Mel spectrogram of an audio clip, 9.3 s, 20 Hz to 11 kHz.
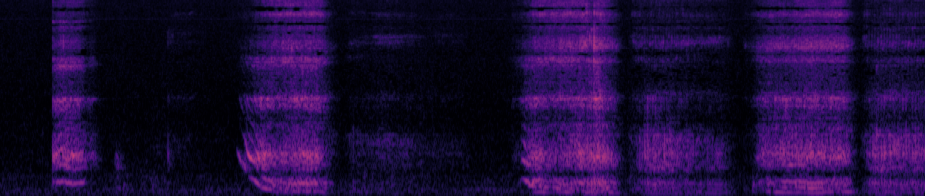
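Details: Snoring recorded with a Flip Video camera: loud, rough, rattling snores at irregular intervals, roughly 25 a minute, with softer breaths between.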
